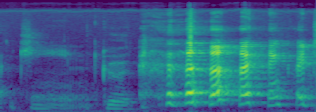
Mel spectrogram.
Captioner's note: laughing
